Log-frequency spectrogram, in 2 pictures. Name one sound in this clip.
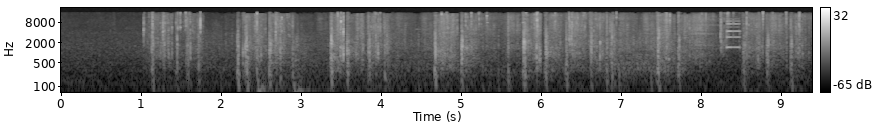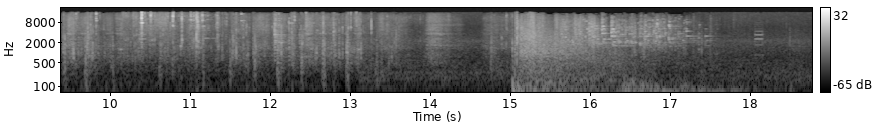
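Footsteps patter quickly on a hard tiled floor.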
